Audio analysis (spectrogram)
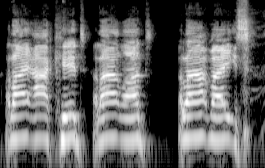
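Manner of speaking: put-on "all right, our kid" in a chirpy Manchester accent; Mancunian lad voice. Commentator imitating [name] in a Manchester lad accent. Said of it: "He's like, he's like".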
